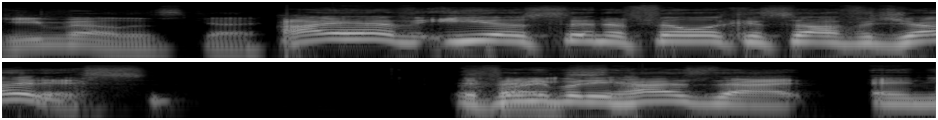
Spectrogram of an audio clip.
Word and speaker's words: eosinophilic esophagitis: ad yeah Craig email this guy I have eosinophilic esophagitis if anybody has that and you have remedies email me how do you say it again e eosinophilic esophagitis which sounds a lot worse than it is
